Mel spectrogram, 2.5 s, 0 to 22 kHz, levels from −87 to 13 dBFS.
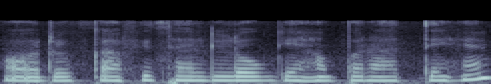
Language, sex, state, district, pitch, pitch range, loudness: Hindi, female, Chhattisgarh, Raipur, 185 Hz, 180-195 Hz, -15 LUFS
